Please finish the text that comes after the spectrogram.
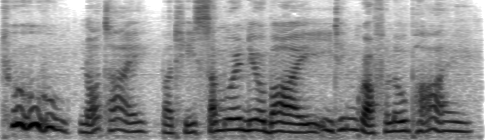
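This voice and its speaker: A woman's voice: mid-range voice, a little slow, mellow, breathy edge, pitched above the performer's own voice. A woman voicing a lofty storybook owl with an exaggerated hooting delivery.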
